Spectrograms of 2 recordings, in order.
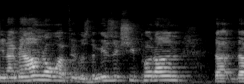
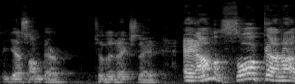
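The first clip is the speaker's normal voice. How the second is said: usual speaking voice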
